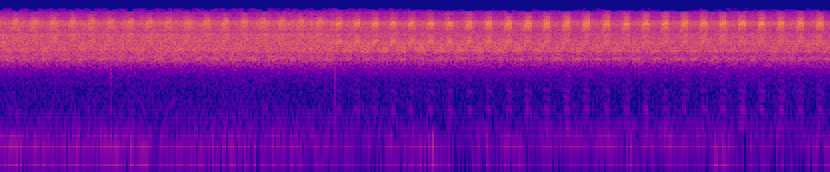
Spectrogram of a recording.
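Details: Shrill, unbroken cicada drone, high and hissing, beating in fast regular pulses about two to three per second that grow more distinct in the second half, over a faint low rumble.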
